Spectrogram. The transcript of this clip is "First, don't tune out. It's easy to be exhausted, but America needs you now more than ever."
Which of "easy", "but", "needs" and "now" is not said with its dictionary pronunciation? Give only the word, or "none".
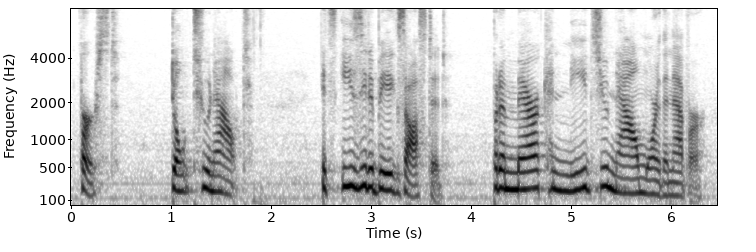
none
